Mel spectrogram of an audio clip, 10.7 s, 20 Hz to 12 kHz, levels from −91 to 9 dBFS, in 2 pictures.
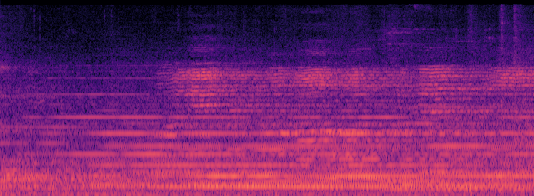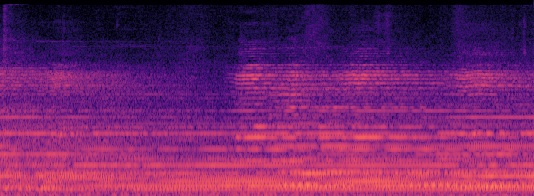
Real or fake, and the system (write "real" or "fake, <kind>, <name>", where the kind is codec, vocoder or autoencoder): real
